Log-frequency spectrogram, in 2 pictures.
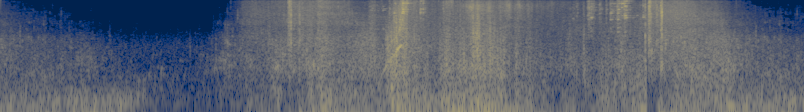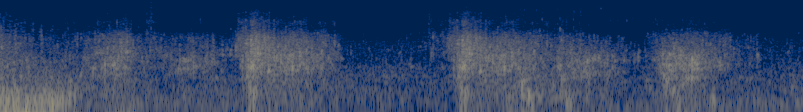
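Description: Water splashes and churns around a swimmer in bursts.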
